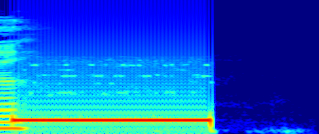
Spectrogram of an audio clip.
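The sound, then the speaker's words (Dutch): A ringback tone plays while dialing in on a phone call: one steady mid-pitched beep of about a second that cuts off into silence. “Wij, wij zijn uh, aan het inbellen. Hij gaat over.”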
